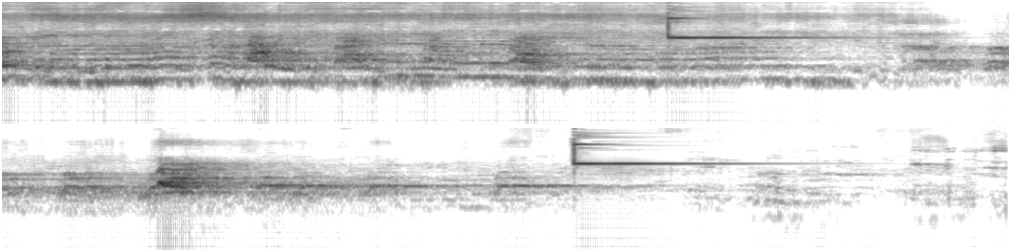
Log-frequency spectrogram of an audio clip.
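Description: Music with a melody plays and fades out about halfway through. Two electronic ding tones, each held steady for a second or more, come about three and eight seconds in, with a single dog bark about six seconds in.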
